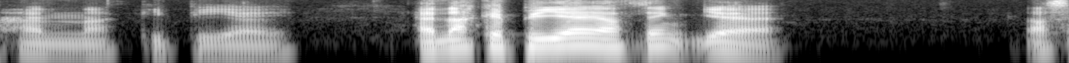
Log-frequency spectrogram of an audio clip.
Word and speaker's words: Hincapié: Hincapié, I think. Yeah, that's how you pronounce the guy's name.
